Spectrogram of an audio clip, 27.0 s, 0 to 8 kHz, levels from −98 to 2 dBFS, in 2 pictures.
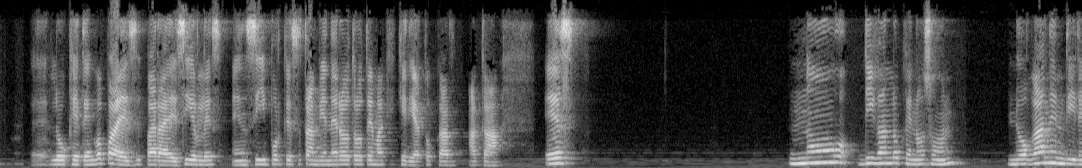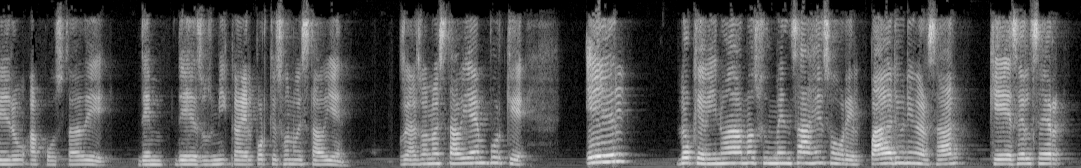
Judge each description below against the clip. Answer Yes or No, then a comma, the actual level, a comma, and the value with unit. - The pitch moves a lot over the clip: No, average, 4.3 semitones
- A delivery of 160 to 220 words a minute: No, average, 145 wpm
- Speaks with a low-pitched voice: No, high, 200 Hz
